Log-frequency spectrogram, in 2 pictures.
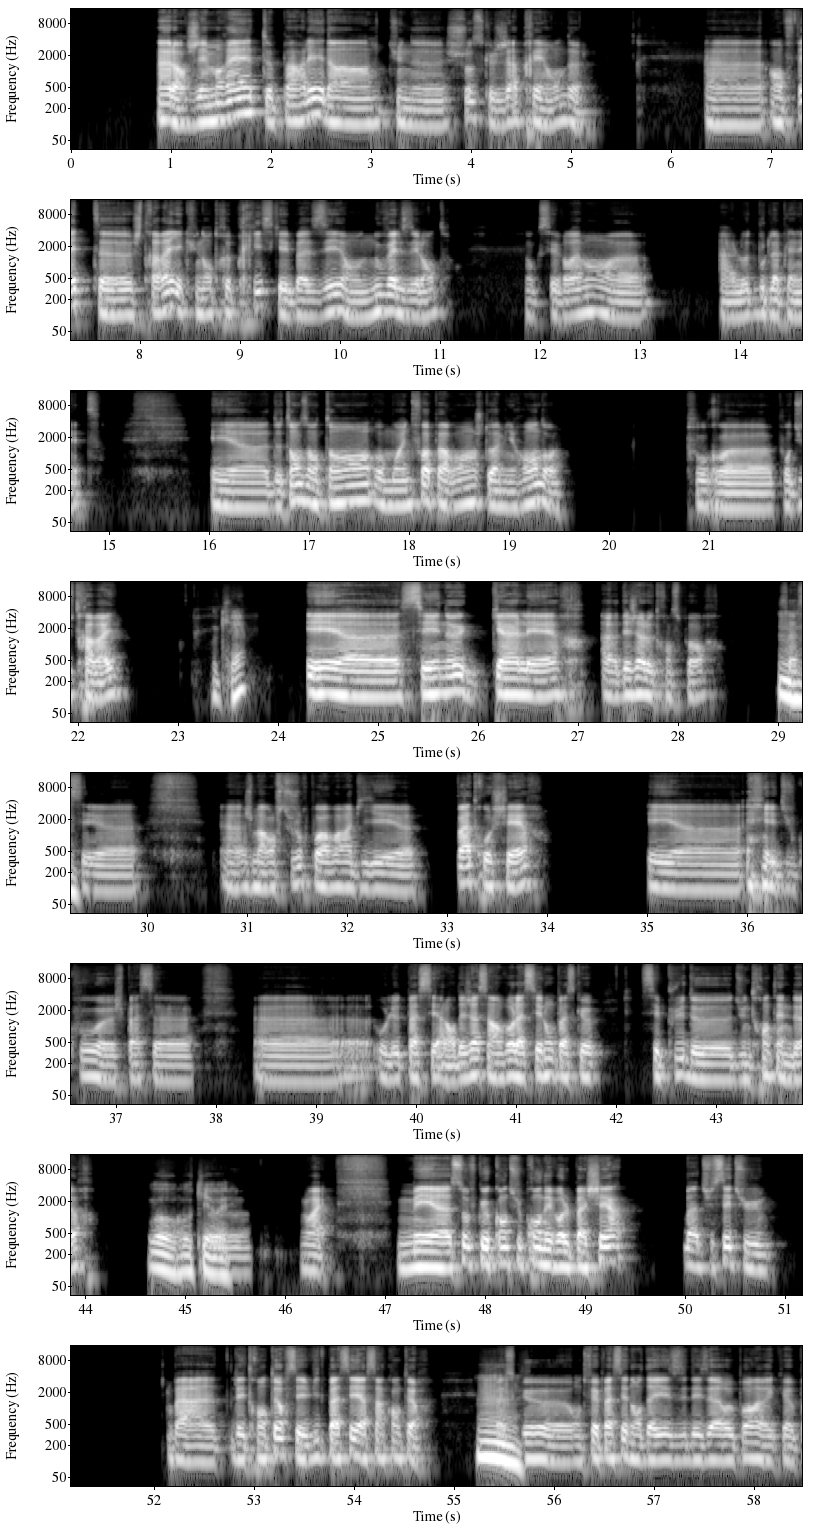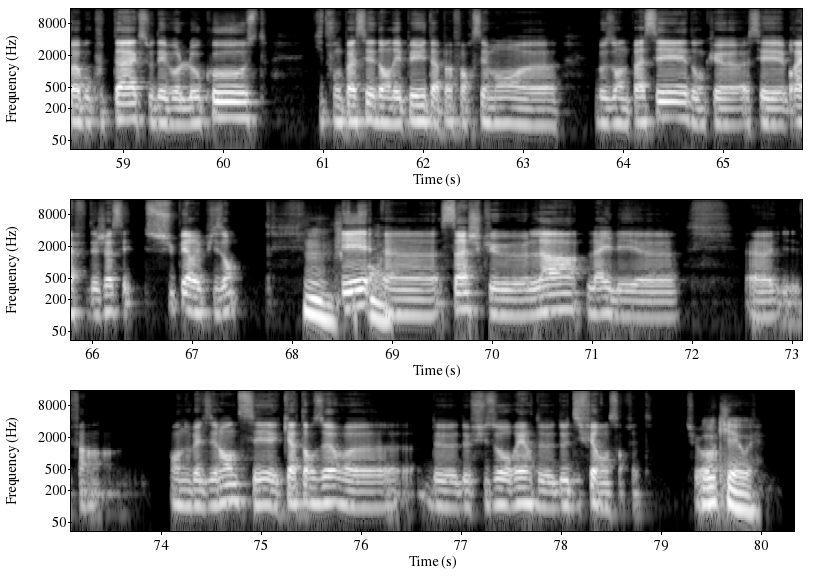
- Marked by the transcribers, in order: stressed: "galère"; drawn out: "heu"; "des-" said as "daez"; in English: "low cost"
- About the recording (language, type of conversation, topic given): French, advice, Comment vivez-vous le décalage horaire après un long voyage ?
